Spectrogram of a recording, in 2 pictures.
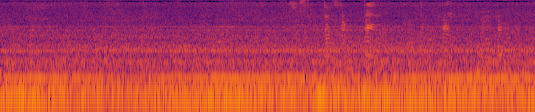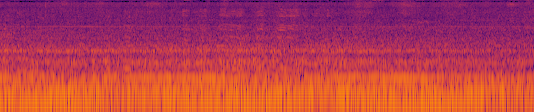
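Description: Interior running noise of an electric LRT train in motion on its elevated track: a steady low rumble with a constant hum, heard inside the carriage.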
